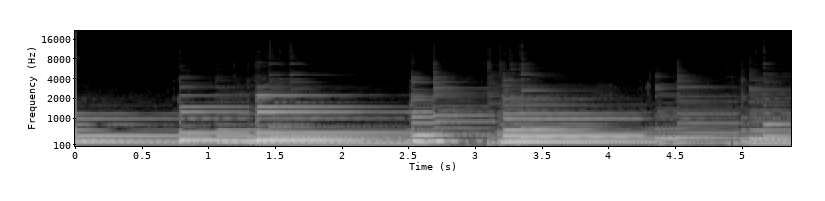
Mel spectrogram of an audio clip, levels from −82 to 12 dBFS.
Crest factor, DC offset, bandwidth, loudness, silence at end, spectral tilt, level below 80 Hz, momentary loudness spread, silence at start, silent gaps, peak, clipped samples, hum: 16 dB; under 0.1%; 4.9 kHz; -18 LUFS; 0 s; -10.5 dB/octave; -48 dBFS; 11 LU; 0 s; none; -2 dBFS; under 0.1%; none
